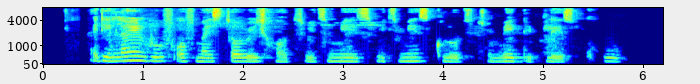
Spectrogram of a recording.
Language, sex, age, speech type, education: Nigerian Pidgin, female, 15-29, spontaneous, tertiary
